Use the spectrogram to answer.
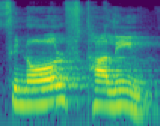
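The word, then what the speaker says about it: phenolphthalein: उसमें ये जो एल है ना, ये साइलेंट है, आप पढ़ भी सकते हैं, देखा जाए ना, ये फिनोल है, फिनोल, आगे फिनोल्फ्थालीन, ठीक है। इसको फिनोल्फ्थालीन भी पढ़ सकते हैं, सिंपल इसको कॉमनली फिनोल्फ्थालीन, एल साइलेंट होता है, फिनोल्फ्थालीन पढ़ते हैं इसको, ठीक है।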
